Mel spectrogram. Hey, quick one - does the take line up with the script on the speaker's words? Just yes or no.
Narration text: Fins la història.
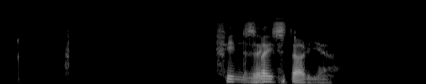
yes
